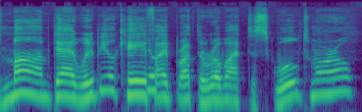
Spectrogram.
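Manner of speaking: put-on high, sweet child asking; little kid voice. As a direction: ask like a hopeful little kid. Kid asks parents.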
